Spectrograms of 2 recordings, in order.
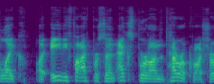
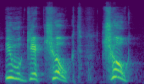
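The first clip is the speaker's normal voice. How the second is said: "choked" said twice, the second louder and higher and falling; stress on choked; 8 semitones higher, 10 dB louder, slower than usual. Acted. Host hyping up his positive energy, stressing "choked". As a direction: punch "choked" harder the second time. Hype host hammering a word.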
